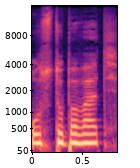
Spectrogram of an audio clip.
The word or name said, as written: ustupovať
